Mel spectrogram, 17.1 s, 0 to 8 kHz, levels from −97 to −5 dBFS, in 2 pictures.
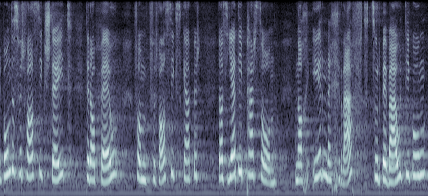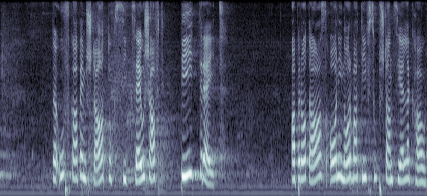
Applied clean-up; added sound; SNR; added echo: none; none; none; none.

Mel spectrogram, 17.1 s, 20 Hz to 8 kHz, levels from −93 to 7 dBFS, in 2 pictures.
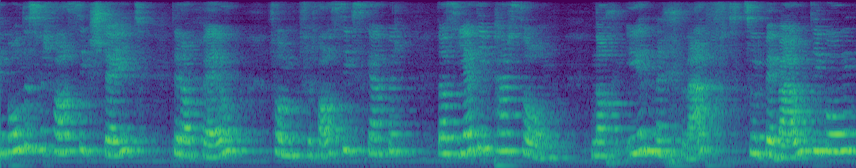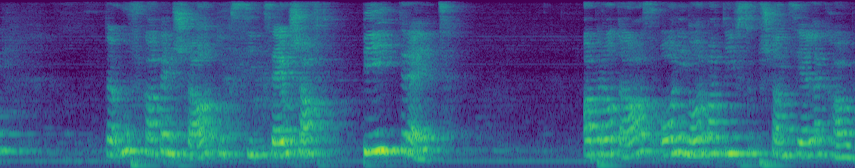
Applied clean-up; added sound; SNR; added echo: none; none; none; reverberation time 0.5 s.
